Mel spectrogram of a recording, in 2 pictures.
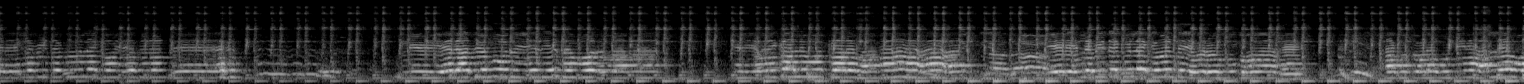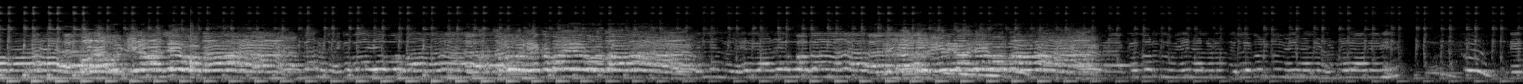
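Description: Amplified singing of an Oggu Katha Telugu folk ballad, sung in long phrases over a steady, fast-pulsing rattle-like percussion accompaniment; the singing drops away in the last few seconds.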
